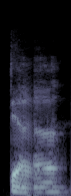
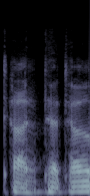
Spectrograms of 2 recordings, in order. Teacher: D is vibrated, T is not.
